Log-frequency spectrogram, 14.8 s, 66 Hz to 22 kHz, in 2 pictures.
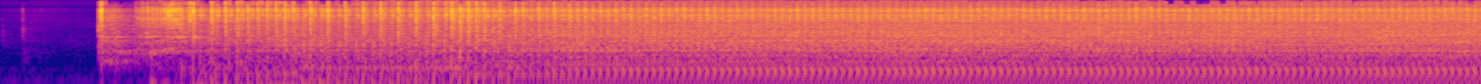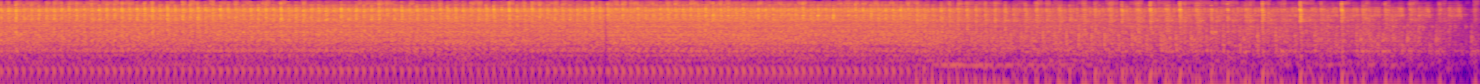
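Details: Craftsman DLT 3000 riding mower, shroud off, after refitting the original starter with a new Bendix: engine catches quickly and runs smooth and steady with no squeal or drag, then winds down cleanly.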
